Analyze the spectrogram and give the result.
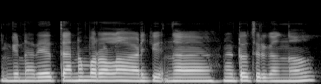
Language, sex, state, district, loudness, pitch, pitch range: Tamil, male, Tamil Nadu, Nilgiris, -13 LUFS, 170 Hz, 160-175 Hz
